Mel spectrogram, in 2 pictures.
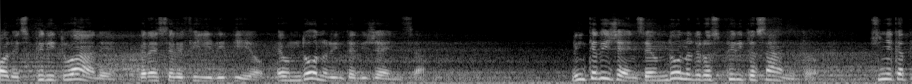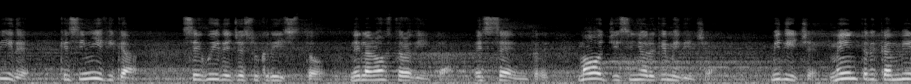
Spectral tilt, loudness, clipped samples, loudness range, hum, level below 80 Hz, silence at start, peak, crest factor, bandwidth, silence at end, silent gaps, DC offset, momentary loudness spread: -6 dB/octave; -18 LUFS; under 0.1%; 3 LU; none; -36 dBFS; 0 s; 0 dBFS; 18 dB; 9.8 kHz; 0 s; none; under 0.1%; 15 LU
